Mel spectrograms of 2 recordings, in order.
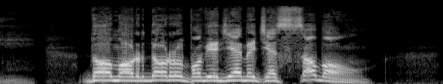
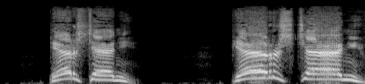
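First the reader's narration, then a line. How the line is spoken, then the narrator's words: Murderous group screaming. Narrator (Polish): wrzasnęli tamci morderczymi głosami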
